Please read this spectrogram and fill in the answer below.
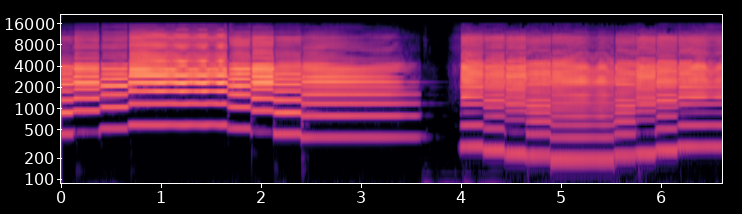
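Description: Alto saxophone playing two slurred, step-by-step phrases. The first is in the upper register, climbing and then falling back. After a short break for breath about four seconds in, a low-register phrase dips down and climbs back up. It demonstrates playing the upper notes with the same open throat as the low ones.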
